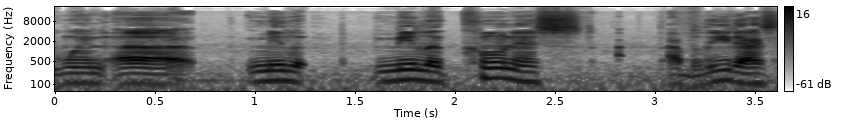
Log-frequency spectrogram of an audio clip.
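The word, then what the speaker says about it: Mila Kunis: Book of Eli all right when uh mil milakunis I that's how you say her name but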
